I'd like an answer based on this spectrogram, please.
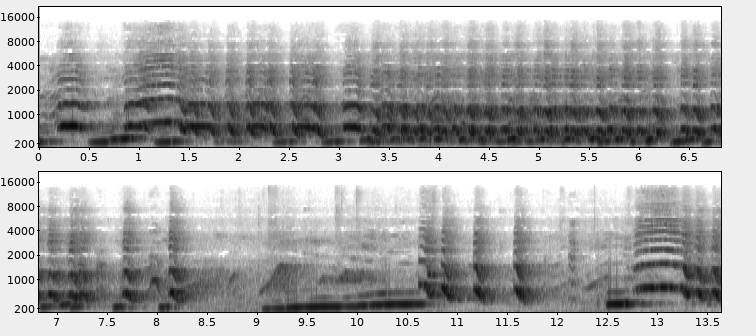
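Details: Captive siamang primates at the Columbus Zoo in the morning give a dense, overlapping chorus of rising hoots and ringing whoops that build into rapid excited notes, then break into long upward-sweeping calls.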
